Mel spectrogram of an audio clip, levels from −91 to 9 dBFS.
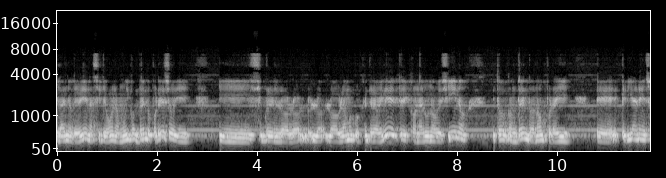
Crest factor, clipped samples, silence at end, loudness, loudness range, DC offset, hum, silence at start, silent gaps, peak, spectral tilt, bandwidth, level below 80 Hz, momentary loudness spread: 12 dB; under 0.1%; 0 s; -12 LUFS; 1 LU; under 0.1%; none; 0 s; none; 0 dBFS; -5.5 dB/octave; 7.4 kHz; -72 dBFS; 6 LU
